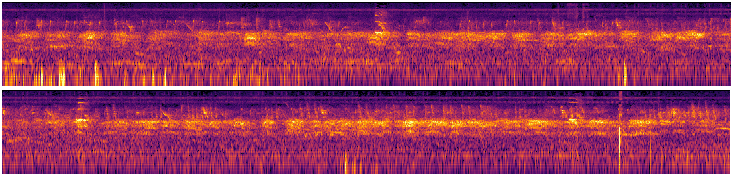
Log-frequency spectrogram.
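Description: Many birds chirping and calling together in a dense, steady chorus, with a few brief louder calls standing out.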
